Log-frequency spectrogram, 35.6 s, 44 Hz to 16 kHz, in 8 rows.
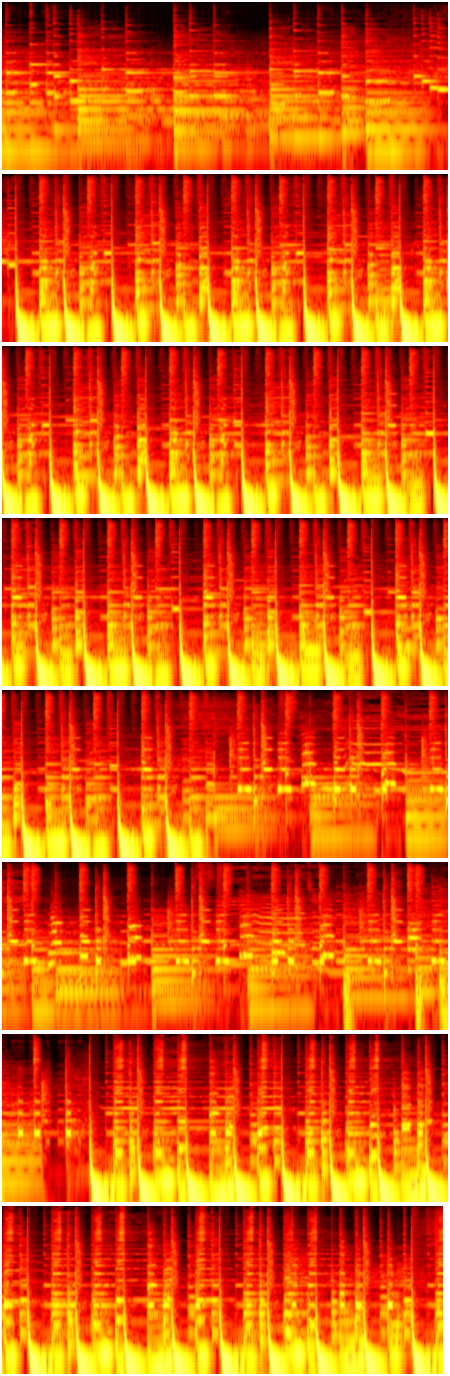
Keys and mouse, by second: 0.0 click, 2.2 click, 4.3 click, 7.4 click, 11.9 click, 12.3 click, 12.9 ctrl+z, 12.9 click, 14.3 click, 16.9 alt+right click, 16.9 z, 17.2 alt+click, 18.5 alt+middle click, 20.0 click, 20.5 right click, 21.3 click, 22.2 alt+right click, 23.0 alt+click, 23.5 click, 24.1 ctrl+3, 25.5 click, 26.6 click, 28.0 right click, 28.4 click, 28.8 click, 29.9 shift+click, 30.8 click, 31.2 alt+right click, 31.9 alt+click, 32.7 click, 34.7 right click, 35.3 alt+click.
